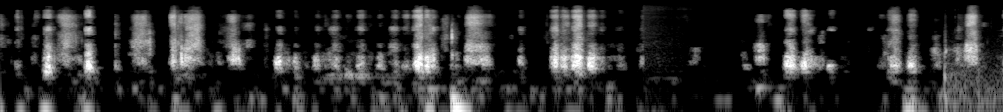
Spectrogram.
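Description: Fountain pen nib scratching faintly on steno-pad paper while cursive is written: a string of short, irregular pen strokes, with a pause of about a second just past the middle as the pen lifts.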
